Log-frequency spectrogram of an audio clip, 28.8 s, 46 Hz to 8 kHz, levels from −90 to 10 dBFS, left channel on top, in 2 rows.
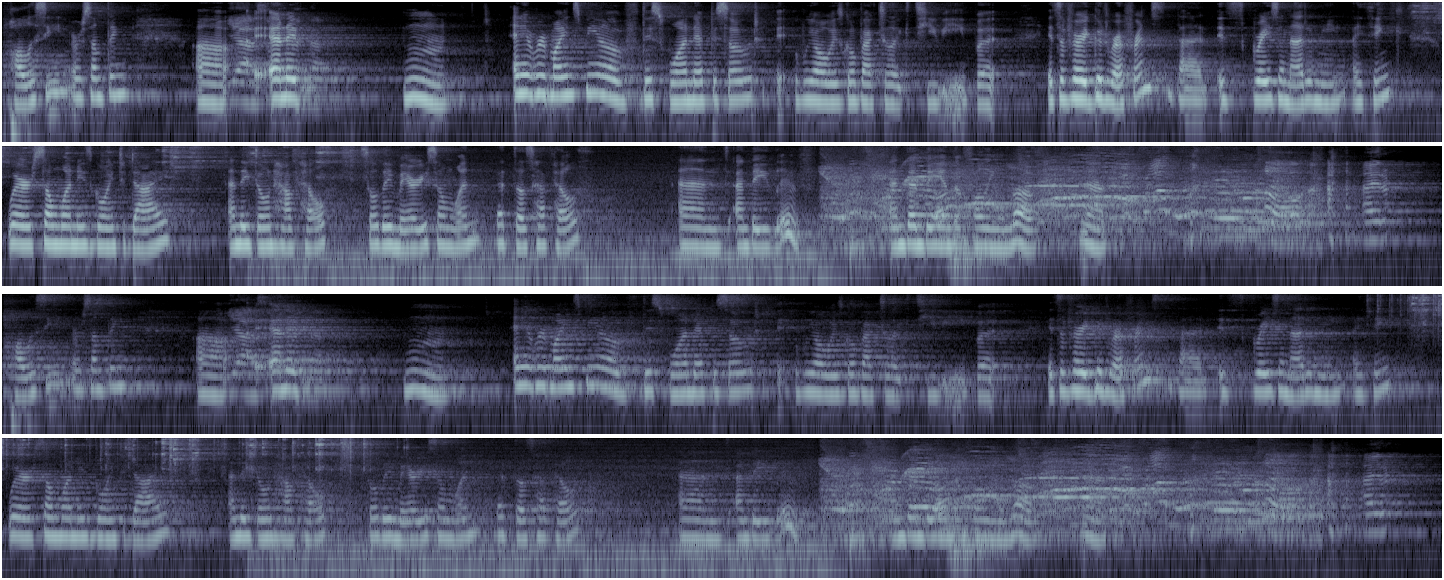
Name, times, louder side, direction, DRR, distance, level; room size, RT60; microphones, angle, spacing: voice 1, 0.0-1.6 1.9-3.1 4.0-4.5 5.1-10.0 10.5-13.9 14.2-16.1 16.7-17.7 18.0-20.3 21.2-22.5 23.3-24.9 25.2-25.5, left 7 dB, 80° left, 12 dB, 0.3 m, -27 dB
voice 2, 2.2-3.3 23.7-24.1 26.3-26.6 27.0-28.3, left 4 dB, 40° left, 5 dB, 1.0 m, -34 dB
sound 1, 13.7-18.5, right 8 dB, 85° right, 0.9 m, -30 dB
sound 2, 16.8-22.6, left 1 dB, 50° right, 3.0 m, -44 dB
sound 3, 22.6-27.6, left 1 dB, 5° left, 0.7 m, -30 dB
22.0 x 12.5 x 4.1 m, 2.2 s
head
